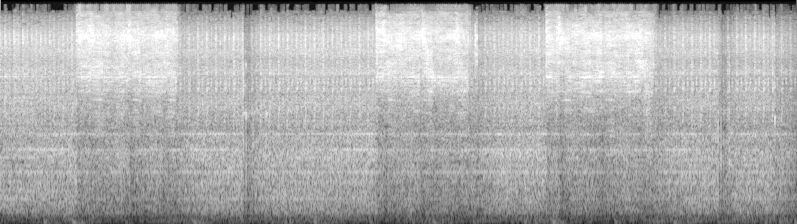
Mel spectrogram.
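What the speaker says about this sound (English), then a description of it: "So to help me insert them into the mortises, I round their edges." Wooden dominoes get their edges rounded by hand, a loud, close rasping scrape repeated in long strokes of about one to one and a half seconds each, with no voices.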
